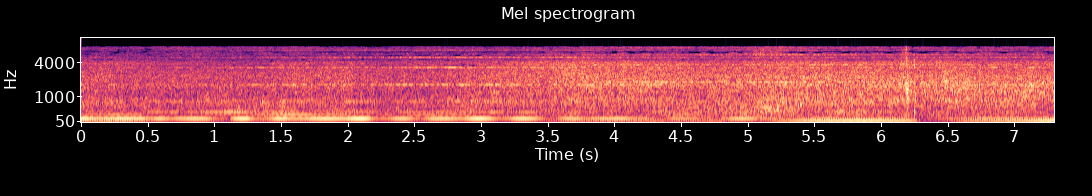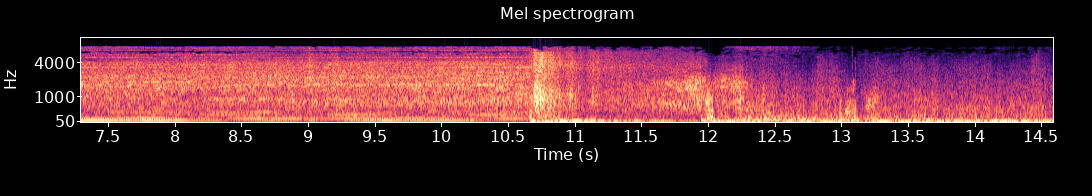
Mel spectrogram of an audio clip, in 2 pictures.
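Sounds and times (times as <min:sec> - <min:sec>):
steady low rumble: 0:00.0 - 0:14.5
continuous roaring wind-buffeted volcanic eruption: 0:10.5 - 0:14.5
loud volcanic vent explosions: 0:10.6 - 0:14.5.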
